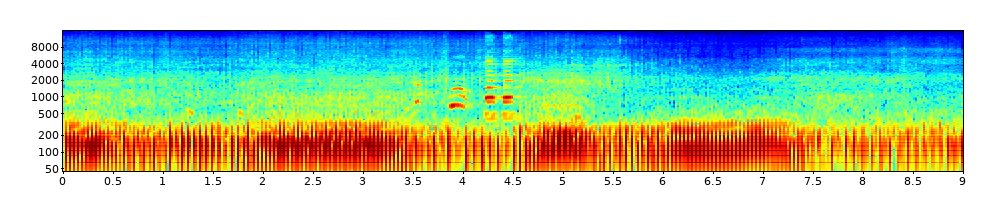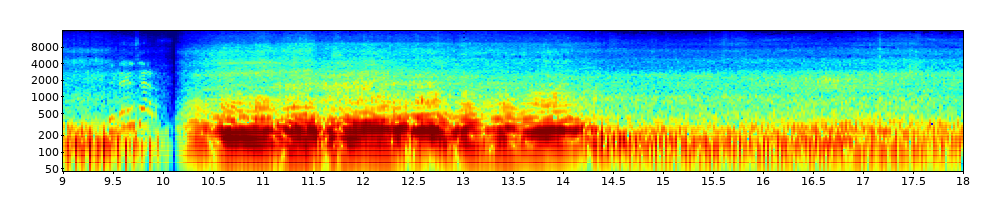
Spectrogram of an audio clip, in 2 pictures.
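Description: Small motor scooter engine running, with its pitch and level surging a few times, and voices over it. A sudden break comes about ten seconds in, after which a different sound of steady pitched notes takes over and fades towards the end.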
